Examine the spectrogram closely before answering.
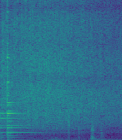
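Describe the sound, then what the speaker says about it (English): Steak searing in a hot pan, a loud continuous close sizzle with a brief clatter at the start and faint knocks from the pan, no talking. "gonna sear them nicely"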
